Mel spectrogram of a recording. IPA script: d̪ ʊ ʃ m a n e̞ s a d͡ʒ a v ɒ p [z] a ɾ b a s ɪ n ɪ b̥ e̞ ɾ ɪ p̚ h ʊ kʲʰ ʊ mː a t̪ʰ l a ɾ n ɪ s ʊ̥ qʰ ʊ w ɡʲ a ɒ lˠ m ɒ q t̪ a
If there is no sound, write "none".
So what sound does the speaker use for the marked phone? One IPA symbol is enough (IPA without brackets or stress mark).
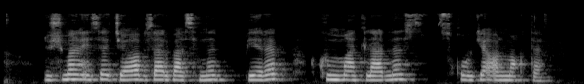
z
